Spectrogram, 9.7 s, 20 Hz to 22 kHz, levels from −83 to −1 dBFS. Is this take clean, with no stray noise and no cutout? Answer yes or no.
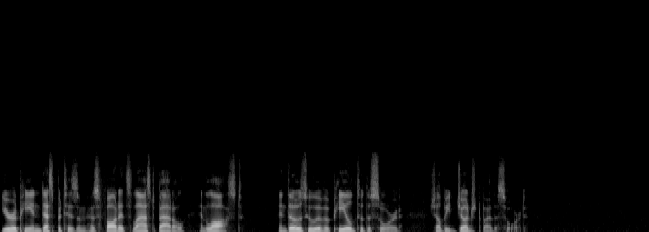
yes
